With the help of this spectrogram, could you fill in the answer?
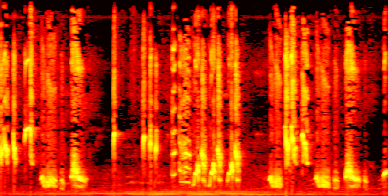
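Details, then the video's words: White-rumped shama song played to prompt other shamas to sing: rapid bursts of harsh, squawky notes and chattering phrases around mid to high pitch, with brief whistles, separated by short gaps. "PANCINGAN MURAI BATU GACOR!! Murau Batu Malas Akan segera ikut Gacor"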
